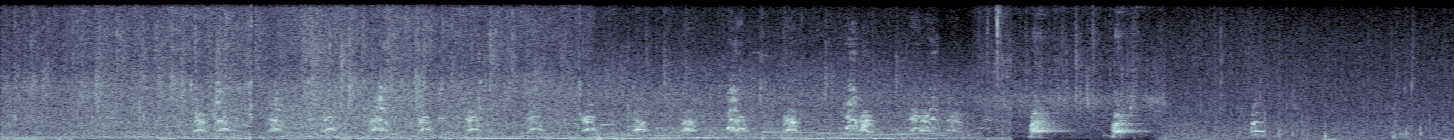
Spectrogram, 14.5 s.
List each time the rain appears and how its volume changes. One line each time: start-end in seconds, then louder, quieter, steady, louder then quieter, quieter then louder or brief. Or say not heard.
0.0-14.5 quieter.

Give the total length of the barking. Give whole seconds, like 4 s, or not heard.
11 s.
